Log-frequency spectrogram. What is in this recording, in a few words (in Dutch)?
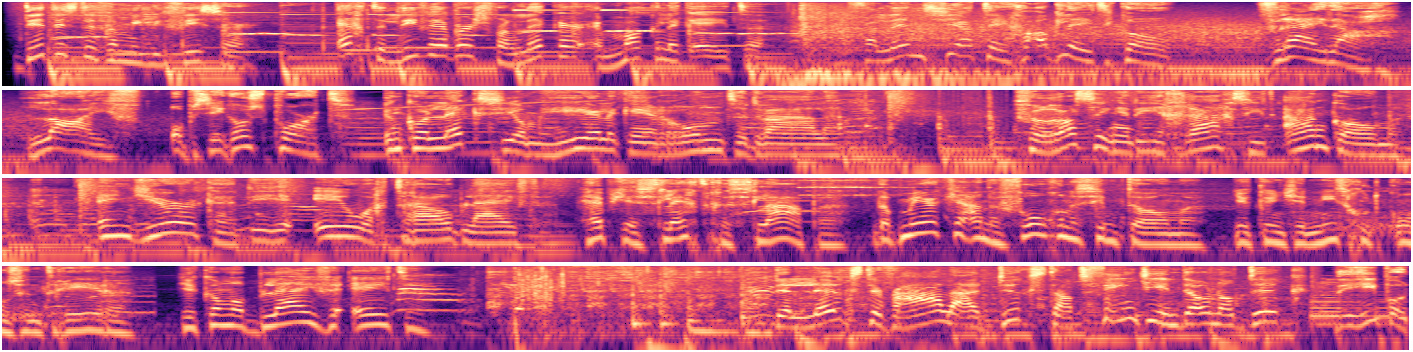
commercieel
